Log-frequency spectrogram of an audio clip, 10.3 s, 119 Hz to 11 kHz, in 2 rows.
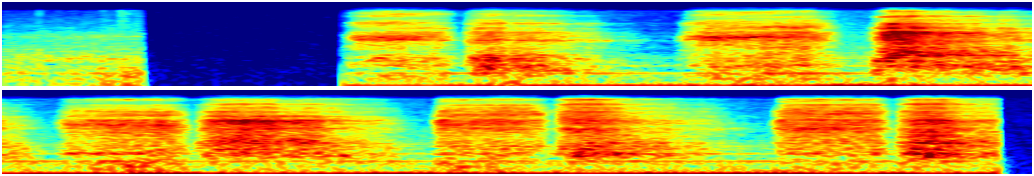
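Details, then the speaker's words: Classroom demonstration of Kussmaul breathing: deep, loud, long breaths at about 35 a minute over a steady hum. This pattern is seen in metabolic acidosis, where it compensates by lowering blood carbon dioxide. "es similar a la taquipnea, pero difiere porque tiene ondas largas y tiene sentido porque están en estados asidióticos este tipo de pacientes y lo que están buscando es compensar la acidez al disminuir la concentración de dióxido de carbono en sangre."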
